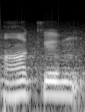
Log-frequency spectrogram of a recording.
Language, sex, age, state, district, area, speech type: Maithili, male, 18-30, Bihar, Purnia, urban, spontaneous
